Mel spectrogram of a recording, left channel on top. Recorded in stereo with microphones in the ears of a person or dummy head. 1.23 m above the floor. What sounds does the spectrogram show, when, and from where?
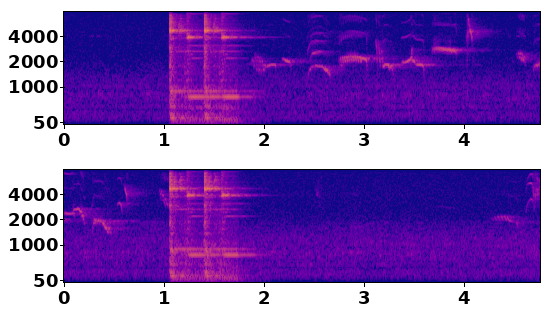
1.1 s a doorbell: 10° left (ahead or behind), 0.9 m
